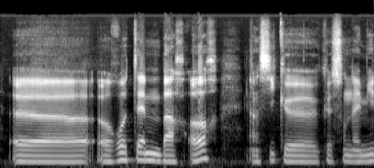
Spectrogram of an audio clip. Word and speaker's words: Rotem Bar Or: Et ça s'écrit comment, Rotem Bar Or R-O-T-E-M, espace, bar comme un bar et or comme de l'or.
